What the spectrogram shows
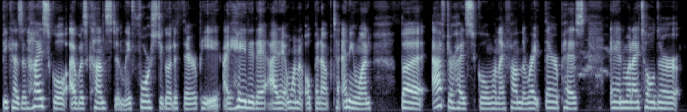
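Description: A woman's voice: on the low side, a bit bright. A young woman hosting a casual solo podcast, speaking candidly, her voice a little thick and throaty, as if getting over swollen tonsils or a sore throat. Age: young adult. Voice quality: slightly altered voice after a bad sore throat, thick and throaty. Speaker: podcast host.

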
